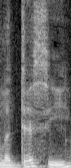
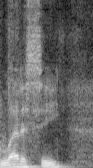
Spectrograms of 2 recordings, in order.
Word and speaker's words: Lissy: that we said earlier we kept on saying lissy but the artist name is actually pronounced lessy I like I like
